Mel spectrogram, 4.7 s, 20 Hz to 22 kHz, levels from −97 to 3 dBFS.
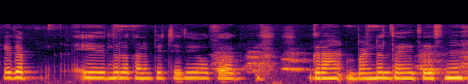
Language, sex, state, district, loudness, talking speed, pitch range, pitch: Telugu, female, Andhra Pradesh, Sri Satya Sai, -17 LUFS, 115 wpm, 230-245 Hz, 235 Hz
